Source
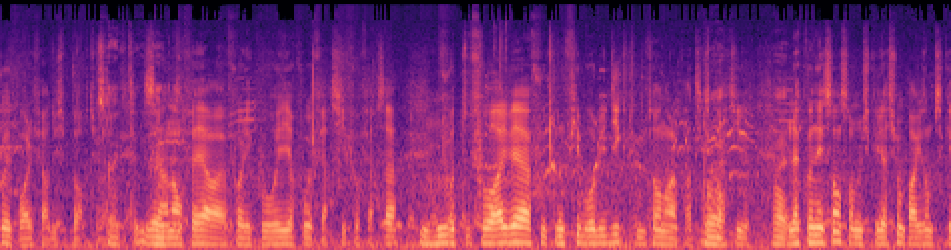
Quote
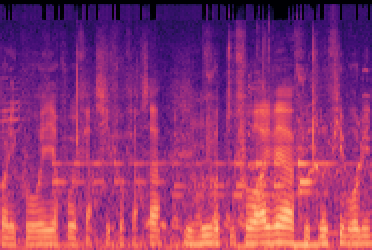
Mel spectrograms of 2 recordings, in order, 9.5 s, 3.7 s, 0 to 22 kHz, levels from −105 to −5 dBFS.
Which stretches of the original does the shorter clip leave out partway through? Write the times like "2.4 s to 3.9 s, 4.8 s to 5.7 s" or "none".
none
